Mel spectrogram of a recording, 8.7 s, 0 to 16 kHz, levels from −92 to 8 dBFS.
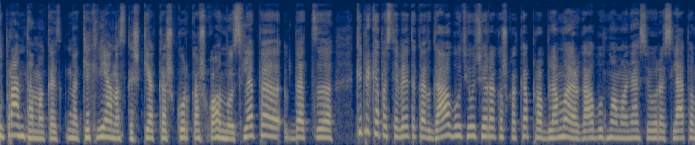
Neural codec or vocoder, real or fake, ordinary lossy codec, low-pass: none; real; AAC, 64 kbps; 14.4 kHz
